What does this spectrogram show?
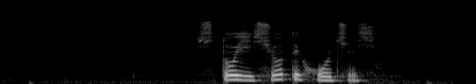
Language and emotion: Russian, neutral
